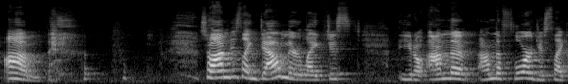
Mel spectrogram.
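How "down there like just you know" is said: ordinary talk, nothing marked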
